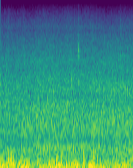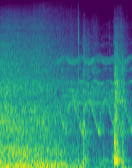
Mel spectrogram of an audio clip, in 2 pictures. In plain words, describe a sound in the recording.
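Floodwater rushes and gurgles outdoors.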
